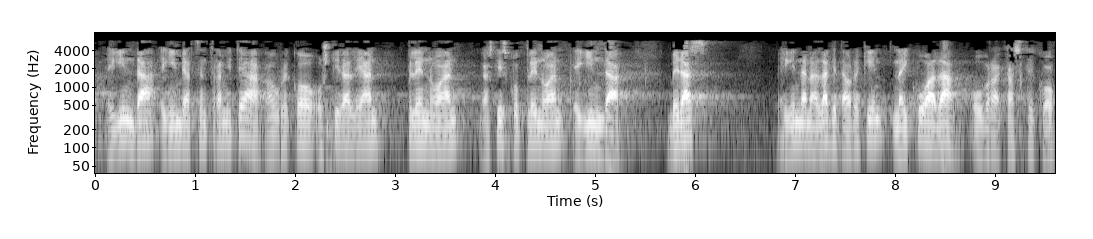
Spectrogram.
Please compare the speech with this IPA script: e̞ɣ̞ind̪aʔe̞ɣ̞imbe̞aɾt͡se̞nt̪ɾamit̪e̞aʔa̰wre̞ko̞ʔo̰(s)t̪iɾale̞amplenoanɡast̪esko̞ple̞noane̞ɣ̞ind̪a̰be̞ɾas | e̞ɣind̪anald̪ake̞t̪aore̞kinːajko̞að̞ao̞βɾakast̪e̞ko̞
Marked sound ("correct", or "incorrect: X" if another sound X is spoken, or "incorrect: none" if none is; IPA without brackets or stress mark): correct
